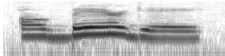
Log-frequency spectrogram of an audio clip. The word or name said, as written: albergue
